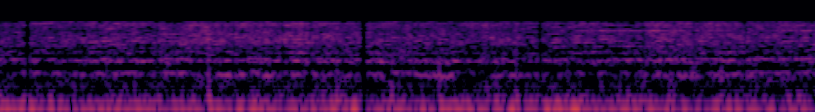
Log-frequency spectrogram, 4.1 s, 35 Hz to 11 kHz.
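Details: Honey bee reproductive swarm moving into a bait hive, or swarm trap, at Painted Peacock Manor on 04/07/21; dense steady hum of many bees with low drones and brief dropouts, continuous throughout.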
